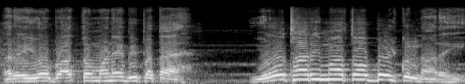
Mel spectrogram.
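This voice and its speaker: Man acting a slow-drawling, sly rustic villager. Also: fairly high pitch, lively intonation, mellow, faint music behind. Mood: taunting, bold. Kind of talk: Hindi horror audio drama acting.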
